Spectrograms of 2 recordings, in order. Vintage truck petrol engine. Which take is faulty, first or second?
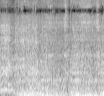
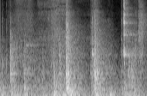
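second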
